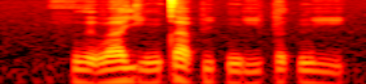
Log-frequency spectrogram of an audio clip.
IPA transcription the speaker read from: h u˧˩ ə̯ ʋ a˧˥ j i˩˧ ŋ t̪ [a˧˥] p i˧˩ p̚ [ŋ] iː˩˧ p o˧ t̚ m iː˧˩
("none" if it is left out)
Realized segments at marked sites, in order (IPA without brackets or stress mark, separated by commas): a˥˨, ŋ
